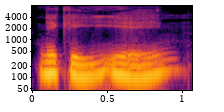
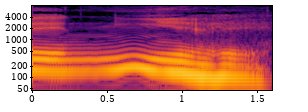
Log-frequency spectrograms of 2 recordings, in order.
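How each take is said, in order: First: Nekenie, quick and plain; spoken backwards. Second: Nekenie, drawn out very slowly; spoken backwards. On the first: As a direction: say Nekenie at normal speed. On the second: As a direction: say Nekenie slowly, savoring each syllable. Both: Shown as a demonstration. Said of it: "es ist rückwärts gesprochen".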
